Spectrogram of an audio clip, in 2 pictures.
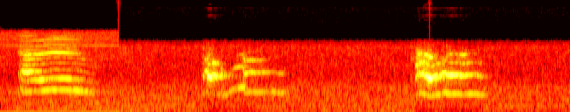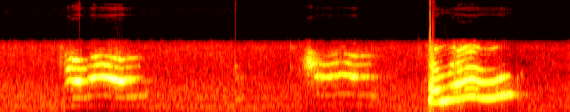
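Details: Cat answering hellos with a series of six chirpy, bending meows spaced roughly two seconds apart, the last one louder and sweeping upward, in a quiet indoor setting.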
